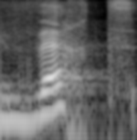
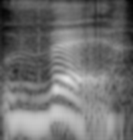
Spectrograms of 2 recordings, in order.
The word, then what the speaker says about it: vert: Vert in French means green with a silent T. We don't say verte in the masculine form, we say vert. It's part of the French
